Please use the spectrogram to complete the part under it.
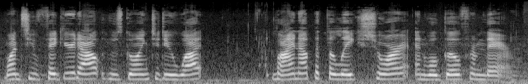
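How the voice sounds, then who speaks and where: A woman's voice: fairly high pitch, level tone, normal speed, bright, forceful tone, faint music behind. A woman playing a feisty, determined young mage leader in an audio drama, talking in an informal, direct way. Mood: rallying. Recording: faint background noise.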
